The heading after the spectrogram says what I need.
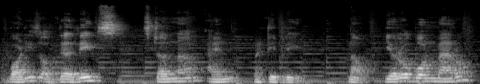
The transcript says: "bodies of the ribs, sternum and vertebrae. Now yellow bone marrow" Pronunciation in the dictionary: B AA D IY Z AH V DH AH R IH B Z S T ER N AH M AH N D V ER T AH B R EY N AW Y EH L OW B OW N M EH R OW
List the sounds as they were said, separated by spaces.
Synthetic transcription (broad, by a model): B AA D IY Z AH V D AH R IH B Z S T ER N AH M AH N D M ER T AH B R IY N AW Y EH L OW B OW N M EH R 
